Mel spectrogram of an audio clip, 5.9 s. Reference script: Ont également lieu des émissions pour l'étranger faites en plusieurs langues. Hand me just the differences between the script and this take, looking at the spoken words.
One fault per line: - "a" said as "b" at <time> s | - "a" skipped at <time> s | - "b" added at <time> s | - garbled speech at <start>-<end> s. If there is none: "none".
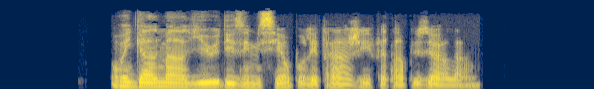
none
